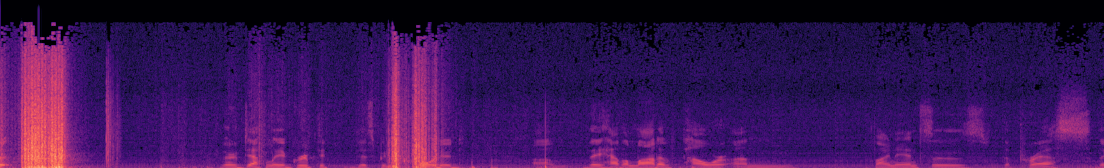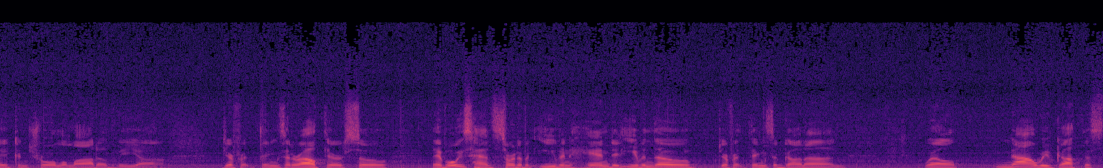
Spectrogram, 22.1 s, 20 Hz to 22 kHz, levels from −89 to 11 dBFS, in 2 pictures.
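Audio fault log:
1.06–1.23 s, cable scratch noise: likely a worn cable or connector shifting, its contact resistance jumping rapidly, adding a brief, uneven scratching burst about 10 dB below the sound.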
